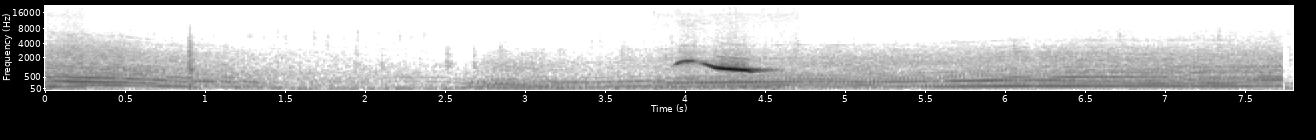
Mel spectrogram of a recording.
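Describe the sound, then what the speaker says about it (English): Pro late model race car on the Volusia dirt track locking its brakes, a brief sharp descending squeal cutting above a steady engine drone, loud and close for under a second. "You really hear the brakes lock up on this one."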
